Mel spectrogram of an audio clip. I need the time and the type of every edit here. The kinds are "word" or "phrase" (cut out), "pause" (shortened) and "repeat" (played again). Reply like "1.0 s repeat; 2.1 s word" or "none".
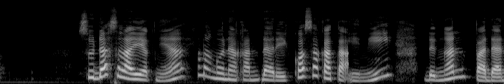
2.0 s word; 2.6 s word; 3.5 s word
